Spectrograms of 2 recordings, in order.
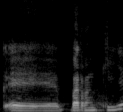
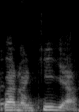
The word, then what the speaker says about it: Barranquilla: They're from Barranquilla? Barranquilla. No. Barranquilla, yeah, from Barranquilla. Well, in English, the pronunciation would be Barranquilla.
